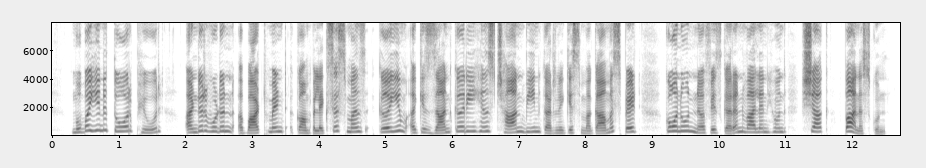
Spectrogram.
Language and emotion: Kashmiri, neutral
